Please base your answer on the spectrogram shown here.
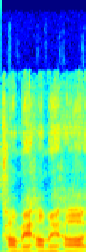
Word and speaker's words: Kamehameha: first king of Hawaii it's mostly pronounced Kamehameha even in Japanese but the word is Kamehameha the word is Kamehameha all right like I get that it's supposed to be different because it's Japanese the word it's based off of is a dude's name all right and I'm pronouncing the name correctly no matter what uh anyway um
